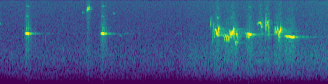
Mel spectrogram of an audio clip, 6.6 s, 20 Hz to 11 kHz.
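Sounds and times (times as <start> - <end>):
Townsend's Solitaire whistled call notes in the Sierra Nevada, California: 0.5 - 0.8, 2.0 - 2.4, 4.2 - 6.2.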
